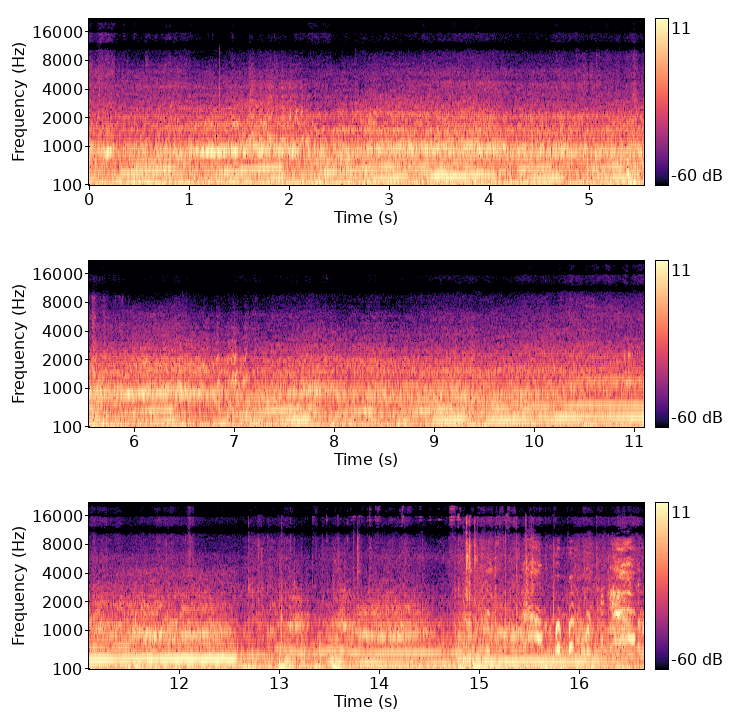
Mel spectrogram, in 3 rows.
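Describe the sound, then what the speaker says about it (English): A Mazda RX-3 launching on a road revs hard in a rapid series of rising engine pulls and shifts, loud and close, then settles into a sustained high drone with some scrabbling tire noise near the end. "Now we're going to go launch the Rx3."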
